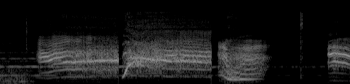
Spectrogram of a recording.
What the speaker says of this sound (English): I'm trying to decide how my death scream is gonna sound like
